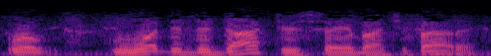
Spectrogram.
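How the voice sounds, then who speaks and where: A man's voice: mid-range voice, brisk, natural voice. Man playing a troubled racing driver, old radio. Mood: incredulous. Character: irritable, troubled male racing driver, haunted and defensive. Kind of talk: old radio drama acting. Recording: noisy narrowband old radio broadcast.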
